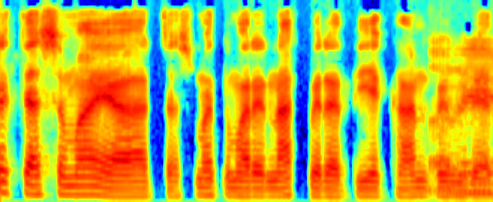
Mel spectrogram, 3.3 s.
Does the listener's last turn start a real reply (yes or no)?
no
